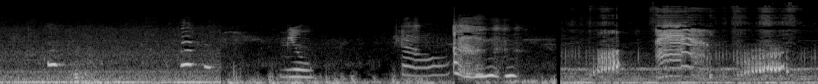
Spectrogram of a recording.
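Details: Domestic cat making odd vocal sounds indoors: several short wavering harmonic meows and squeaky calls in the middle and latter half, over a steady low hum, with a brief human voice at the start.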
